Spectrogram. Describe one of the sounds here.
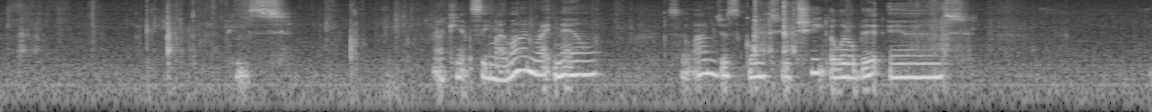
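Sheets of paper rustle and slide as they are handled.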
